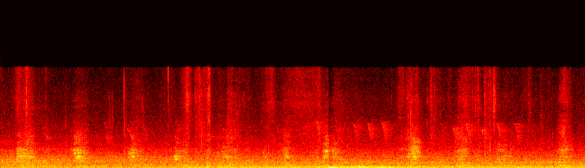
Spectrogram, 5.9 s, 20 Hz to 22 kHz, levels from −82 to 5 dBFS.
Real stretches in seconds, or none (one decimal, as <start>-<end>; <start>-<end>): 0.0-5.9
